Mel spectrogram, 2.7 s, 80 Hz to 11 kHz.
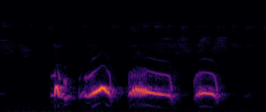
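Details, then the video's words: Close, clean spotted dove song of four low cooing notes. A brief first note is followed by a swelling second, a long level third, and a short final coo, all within about two seconds, against silence. "សំឡេងលលកូក2.ឮច្បាស់ល្អ.2023, TERKUKUR, chim cu đất, tiếng chim cu thái, cu cườm gáy gọi"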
